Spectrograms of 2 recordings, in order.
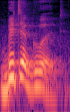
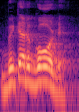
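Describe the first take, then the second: First: Gourd is said with a 'u' gliding to 'a'. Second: Gourd is said with a plain 'o' vowel. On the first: The speaker calls it right. "गु आधा अ और ड" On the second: The speaker calls it wrong. "इसको अपने देश में लोग पढ़ लेते हैं गोड"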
